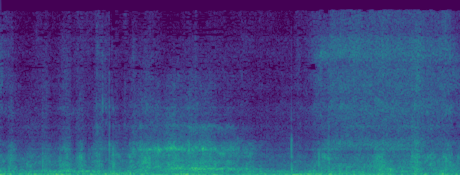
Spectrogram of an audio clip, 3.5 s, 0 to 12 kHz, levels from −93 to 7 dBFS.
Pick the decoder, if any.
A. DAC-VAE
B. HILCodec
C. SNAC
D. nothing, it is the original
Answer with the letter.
B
